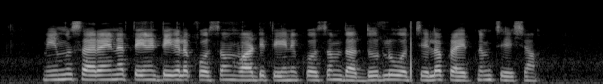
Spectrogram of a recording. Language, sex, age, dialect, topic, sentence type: Telugu, female, 25-30, Telangana, agriculture, statement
